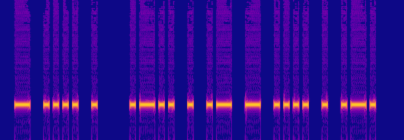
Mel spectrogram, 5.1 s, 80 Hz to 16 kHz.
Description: Morse code, heard as a keyed tone, about 20 wpm, 1000 Hz. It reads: THE LEATHER
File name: 20wpm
